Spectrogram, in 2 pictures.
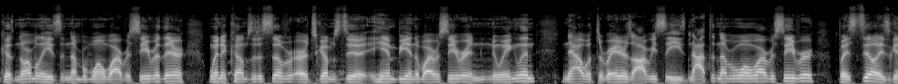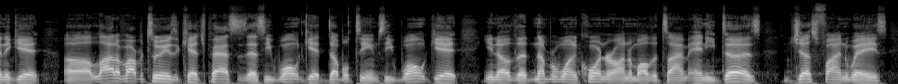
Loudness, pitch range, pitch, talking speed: -17 LUFS, 110-135 Hz, 125 Hz, 255 wpm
